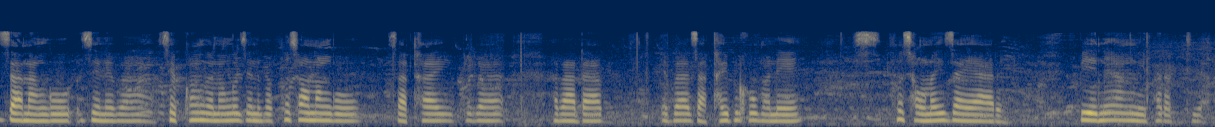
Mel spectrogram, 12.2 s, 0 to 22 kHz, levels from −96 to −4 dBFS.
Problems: constant background noise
